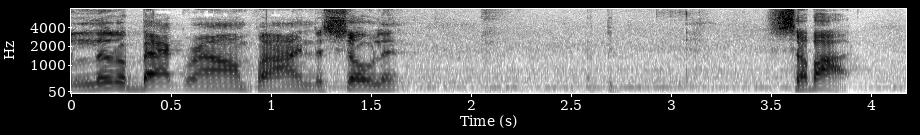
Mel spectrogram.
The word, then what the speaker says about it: Shabbat: So the cholent is a Jewish dish, and to give a little background behind the cholent, Shabbat. Is that how you say it, Shabbat? Yeah. Shabbat.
